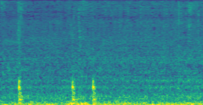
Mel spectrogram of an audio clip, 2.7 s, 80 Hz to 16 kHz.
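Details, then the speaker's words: Mercedes-Benz W204 driving on a bumpy road: three hollow knocks over low road rumble from the front right, felt slightly in the firewall but not the steering wheel; worn top strut mount bearing, fixed by replacing it. "and you can't tell where it's coming from it sounds like it's on this right inside i can maybe feel it in the firewall just a little bit i can't feel it on the steering wheel so it's definitely echoing through the body for sure which leads me to think it's the top strap"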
